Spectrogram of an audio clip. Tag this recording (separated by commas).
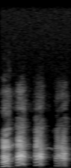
Human voice, Laughter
